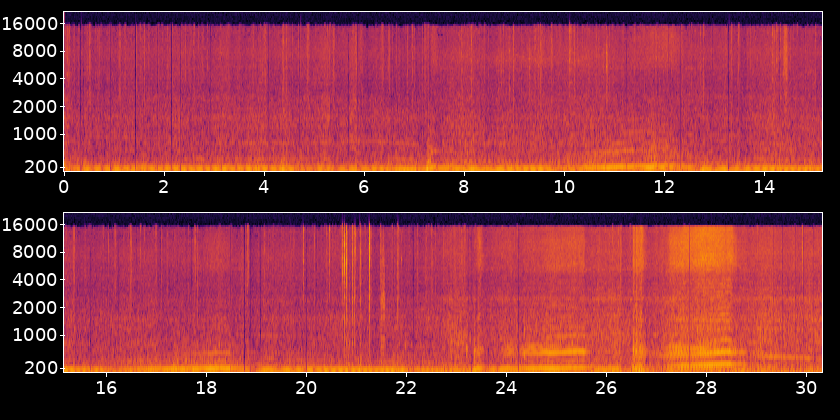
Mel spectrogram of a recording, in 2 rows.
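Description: Supercharged BMW M3's engine heard from inside the cabin, running steadily under way, its pitch dipping and rising several times as the throttle comes off and back on. A few short clicks after the middle and a brief hiss near the end.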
